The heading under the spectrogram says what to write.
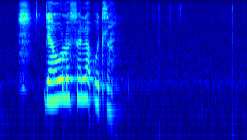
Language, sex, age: Northern Sotho, male, 22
